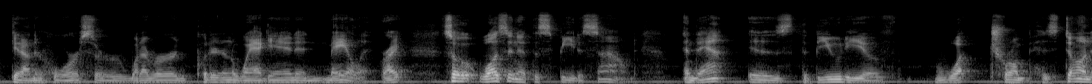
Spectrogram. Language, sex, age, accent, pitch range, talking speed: English, male, 40-59, American, 95-120 Hz, 185 wpm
